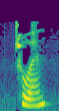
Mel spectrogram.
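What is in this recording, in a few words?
"蠢", Mandarin Chinese; chinese flashcards; hsk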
